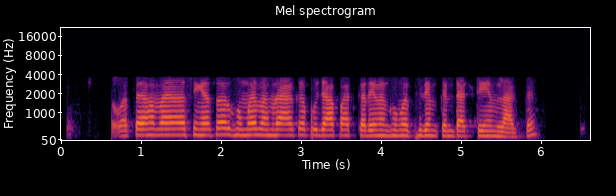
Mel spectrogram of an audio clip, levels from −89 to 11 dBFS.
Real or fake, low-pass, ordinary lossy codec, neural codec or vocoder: real; 3.6 kHz; none; none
